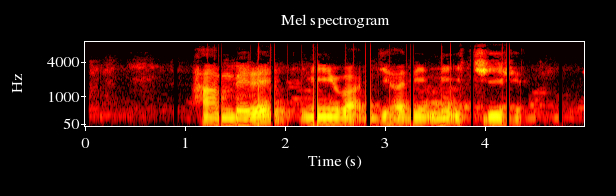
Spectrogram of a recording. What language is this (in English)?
Kinyarwanda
